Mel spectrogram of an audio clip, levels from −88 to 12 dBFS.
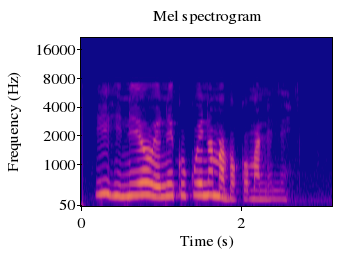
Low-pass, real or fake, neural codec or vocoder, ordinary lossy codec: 7.2 kHz; real; none; none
